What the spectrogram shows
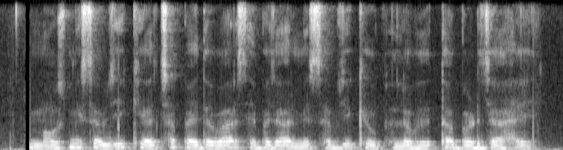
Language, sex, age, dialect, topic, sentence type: Magahi, male, 18-24, Central/Standard, agriculture, statement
